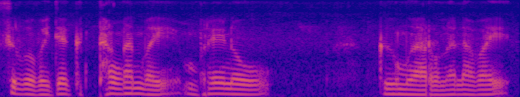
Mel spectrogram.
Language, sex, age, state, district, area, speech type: Bodo, female, 30-45, Assam, Baksa, rural, spontaneous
